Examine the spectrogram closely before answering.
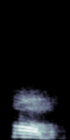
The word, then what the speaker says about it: thumb: The B in thumb is silent.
